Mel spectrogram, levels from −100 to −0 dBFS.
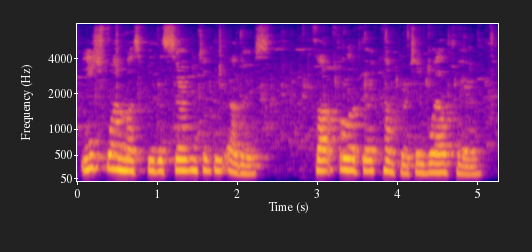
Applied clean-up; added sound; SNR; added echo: classical method WPE with log-MMSE.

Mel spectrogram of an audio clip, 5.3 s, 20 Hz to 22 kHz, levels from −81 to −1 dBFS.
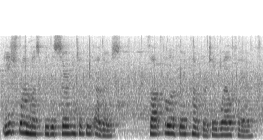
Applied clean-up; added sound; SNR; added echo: none; Applause / Cheering; 16 dB; reverberation time 0.7 s.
